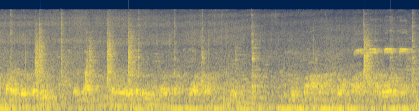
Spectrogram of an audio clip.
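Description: Two metal spatulas clattering and scraping against a large flat steel griddle pan, striking it again and again, about twice a second, while food sizzles on it during stir-frying.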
